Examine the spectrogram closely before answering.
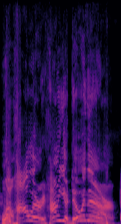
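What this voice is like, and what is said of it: Attempted American accent sounding Irish. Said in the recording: “How's the American accent going? ... that's a very good Irish, but the American...”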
